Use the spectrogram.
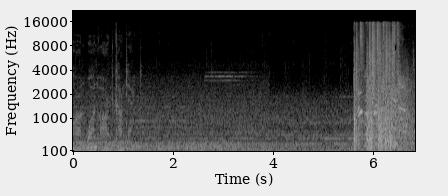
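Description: Gunfire in the tactical shooter Ready or Not, a sudden loud burst of close rapid shots near the end that follows a long stretch of quiet background ambience with faint voices.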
